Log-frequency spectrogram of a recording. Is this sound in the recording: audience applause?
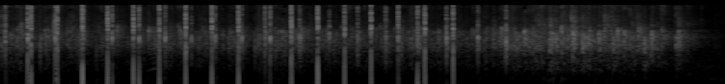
yes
